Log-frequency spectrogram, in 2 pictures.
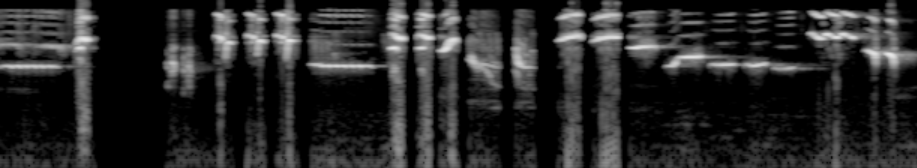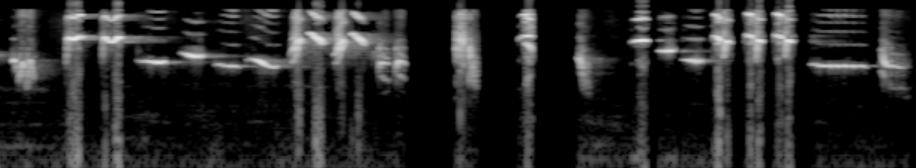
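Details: Long continuous song of a male mountain tailorbird from Banyuwangi: dense strings of very high sharp chips broken by clear, falling whistled phrases, delivered with barely a pause.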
